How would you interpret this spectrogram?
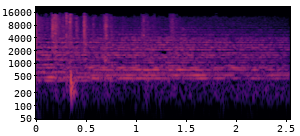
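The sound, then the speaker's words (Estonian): Donkey hooves clip-clop on a mountain road in a short run of a few steps over a steady, sustained musical drone, then fade into the background as the tone carries on. “Eesli seljas mägiseid teed mööda minnes võttis see aega enam kui nädala.”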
